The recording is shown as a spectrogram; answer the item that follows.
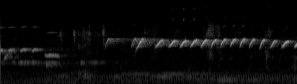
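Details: Morning singing meant to set other white-rumped shamas singing: a few soft whistles, then a fast even trill of repeated bright notes, about fifteen in one and a half seconds.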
